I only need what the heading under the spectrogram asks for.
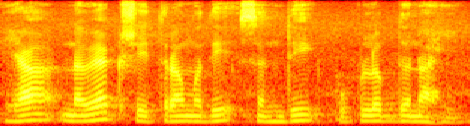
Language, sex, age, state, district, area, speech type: Marathi, male, 45-60, Maharashtra, Palghar, rural, spontaneous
